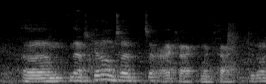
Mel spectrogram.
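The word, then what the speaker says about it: Ack-Ack Macaque: Now to get on to Akak Makak, did I pronounce that properly?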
